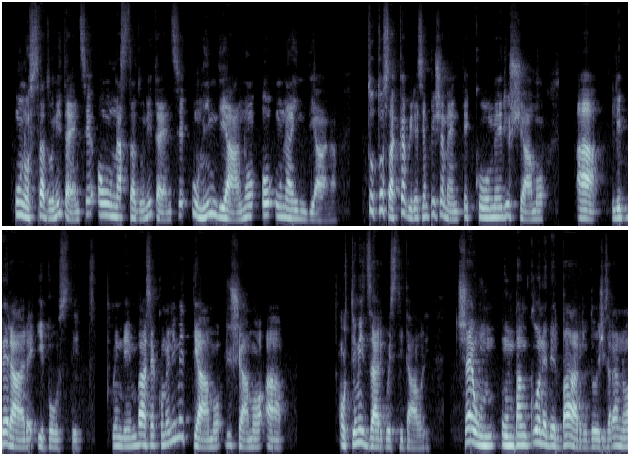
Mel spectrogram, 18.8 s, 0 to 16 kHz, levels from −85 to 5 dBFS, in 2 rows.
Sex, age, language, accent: male, 30-49, Italian, native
